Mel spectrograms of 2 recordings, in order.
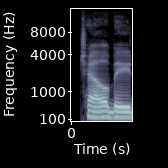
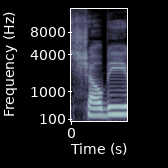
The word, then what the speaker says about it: Chelby: "Chelby?" I raised my hand, even though he'd said my name wrong. "That's me, sir." "I'm Sergeant Stevens. Come with me, miss." It's pronounced Shelby, but with a C," I told him as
